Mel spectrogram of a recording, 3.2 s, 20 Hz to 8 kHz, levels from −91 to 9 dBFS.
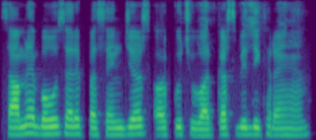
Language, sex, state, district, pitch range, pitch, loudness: Hindi, male, Jharkhand, Palamu, 140-155 Hz, 150 Hz, -19 LUFS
